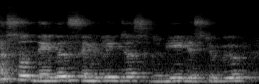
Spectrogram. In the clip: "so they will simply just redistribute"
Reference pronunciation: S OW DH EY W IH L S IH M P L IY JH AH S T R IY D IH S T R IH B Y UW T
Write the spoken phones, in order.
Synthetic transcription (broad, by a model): S OW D EY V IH L S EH P L IY JH AH S T R IY D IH S T R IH B Y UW T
